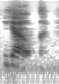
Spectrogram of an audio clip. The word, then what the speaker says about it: yolk: to make that sound now look over here we have yolk it has an a an o or u yeah that has the o so it makes that silent yoke so that's a way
